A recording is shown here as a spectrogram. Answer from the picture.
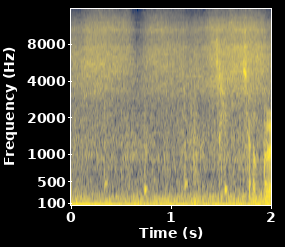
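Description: Steady low rumble of road and tyre noise inside the cabin of a 2024 Opel Corsa driving on a wet road, with a few faint light ticks over it.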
